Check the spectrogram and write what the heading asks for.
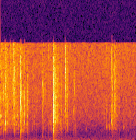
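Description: Faint rustling and a few light clicks of paper and plastic stationery being handled and sorted through, with a sharper click a little under a second in.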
